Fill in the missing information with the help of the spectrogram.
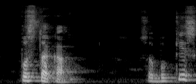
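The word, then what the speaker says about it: ಪುಸ್ತಕ: If we split it, it is Sta has Sa accent, Ta accent, and both gets S and Th gets combined with A vowel. S and Th gets combined with A. So that became Pusta. And the next letter is Ka, which is very simple. K plus A is Ka. That is Ka. And the end result is Pustaka.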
